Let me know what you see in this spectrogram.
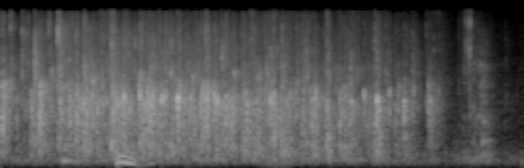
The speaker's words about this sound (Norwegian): En varm applaus til begge to.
